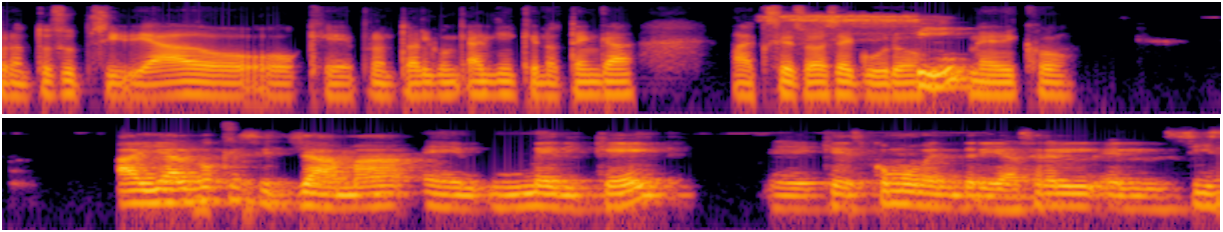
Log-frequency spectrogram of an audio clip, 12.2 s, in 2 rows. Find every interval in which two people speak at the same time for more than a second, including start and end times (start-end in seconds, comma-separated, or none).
3.8-5.1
